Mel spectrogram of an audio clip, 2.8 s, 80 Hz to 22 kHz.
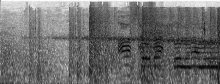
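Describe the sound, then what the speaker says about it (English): MG42 machine gun fire in the Company of Heroes 2 video game crackles in short, faint bursts within a busy battle mix, with other game effects layered over it. "The MG42 sending up support in the stuff."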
